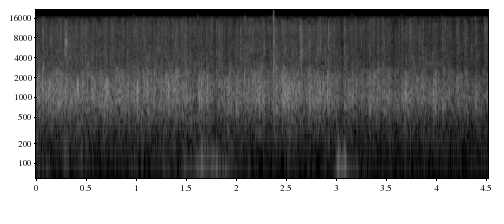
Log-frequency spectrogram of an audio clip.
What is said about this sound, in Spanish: ¿Cuántos dicen gloria a Dios? Dele un fuerte aplauso si usted gusta, hermano.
